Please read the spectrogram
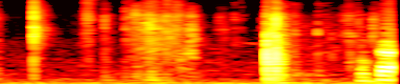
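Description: Plastic felt-tip markers and their cardboard box being handled: a sharp click, a short rustle, then a louder click about one and a half seconds in.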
